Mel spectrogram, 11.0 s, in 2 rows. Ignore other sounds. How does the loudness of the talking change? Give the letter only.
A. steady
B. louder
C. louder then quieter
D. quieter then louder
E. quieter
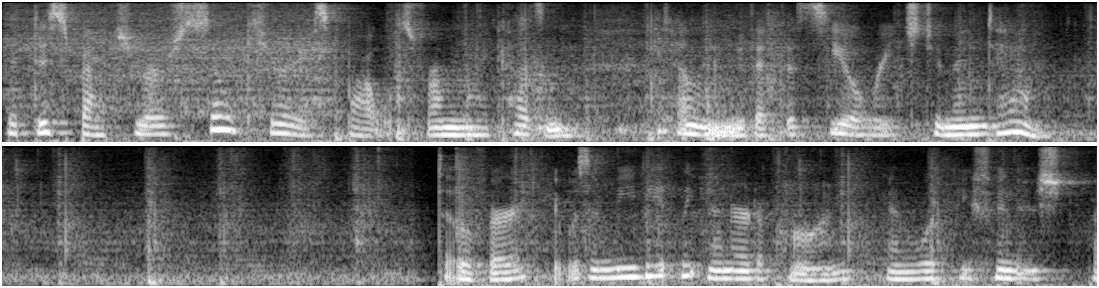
A.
